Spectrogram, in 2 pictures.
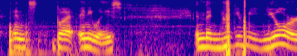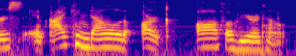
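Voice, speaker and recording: A woman with an ordinary speaking voice talks at a fairly slow pace, her fairly low pitch showing ordinary variation. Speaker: fellow gamer. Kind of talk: casual chat.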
